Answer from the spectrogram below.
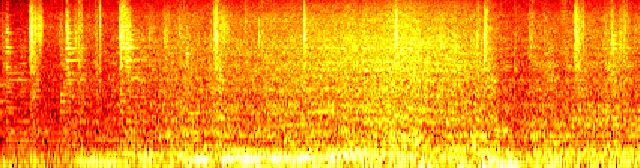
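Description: A car engine revs up and accelerates, its pitch climbing in a steady, rising drone that holds loud for several seconds with no voices.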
